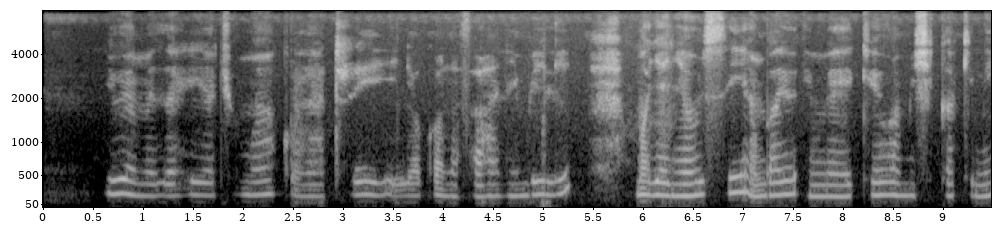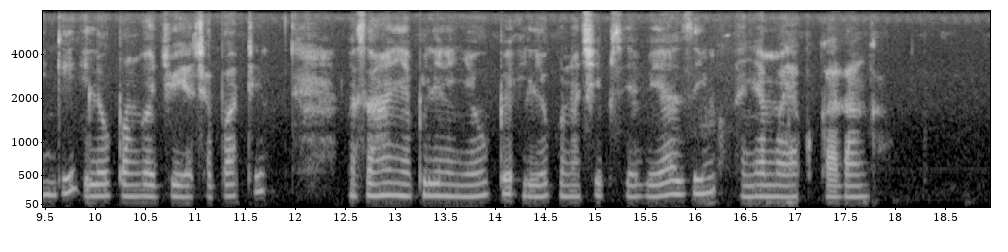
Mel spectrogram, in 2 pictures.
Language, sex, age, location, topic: Swahili, female, 25-35, Mombasa, agriculture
